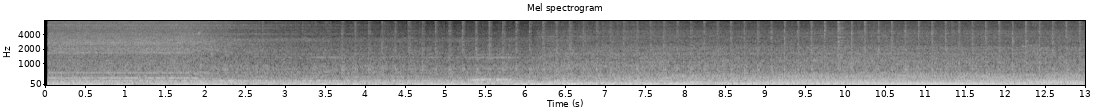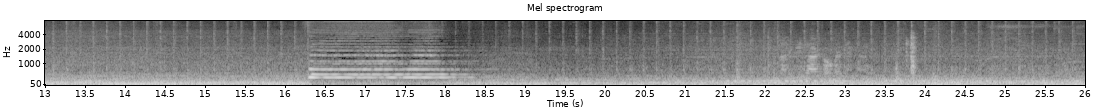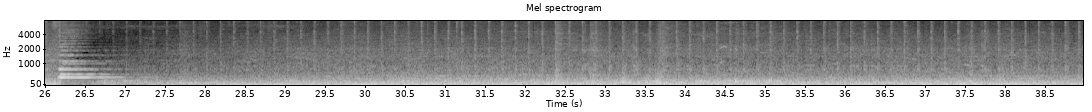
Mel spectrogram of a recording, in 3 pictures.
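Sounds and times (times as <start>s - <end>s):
train rumbling along track: 0.0s - 38.9s
train horn blast: 0.1s - 3.0s, 16.2s - 18.8s, 26.1s - 27.2s.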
